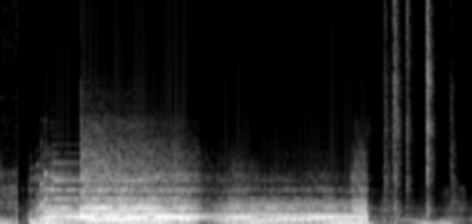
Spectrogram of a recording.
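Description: An electric guitar played through an overdrive pedal with the gain at maximum and the tone set around twelve o'clock; a heavily overdriven chord rings out loud and sustained for a few seconds, thick with distortion, then cuts off into a short burst of scratchy string noise.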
